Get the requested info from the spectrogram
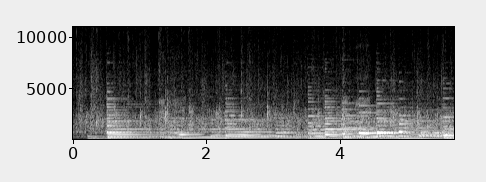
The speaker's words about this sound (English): But I'd like to give my father, my pastor, honor right now. Why don't you give my father a hand clap, although he's not here right now.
